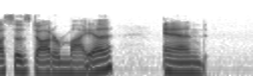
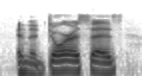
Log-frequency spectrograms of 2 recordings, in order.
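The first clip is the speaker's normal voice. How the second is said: usual speaking voice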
